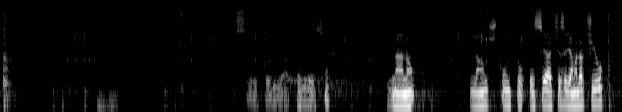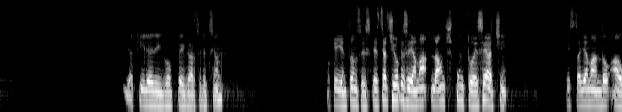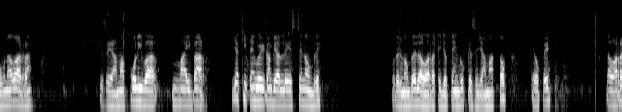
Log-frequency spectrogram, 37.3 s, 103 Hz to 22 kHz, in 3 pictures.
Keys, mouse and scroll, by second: 0.0 super+Return, 0.9-5.7 typing, 3.0 Return, 4.9 Return, 6.8-11.1 typing, 12.3 Return, 23.0 Up, 23.2 Up, 24.1 Left, 24.8 Left, 24.9 Left, 26.2 Left, 26.4 Left, 26.7 Left, 26.9 Left, 27.1 Left, 27.5 Right, 27.7 Right, 27.8 Right, 28.0 Right, 28.2 Right, 28.3 Right, 28.5 Right, 28.7 Right, 31.1 Delete, 31.3 Delete, 31.6 Delete, 31.9 Delete, 32.3 Delete, 33.0-34.2 typing, 36.0 Right, 36.3 Left, 36.5 Left, 36.6 Left, 36.8 Left.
